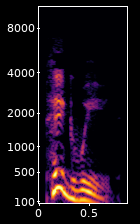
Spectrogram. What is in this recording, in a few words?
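"pigweed", British English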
